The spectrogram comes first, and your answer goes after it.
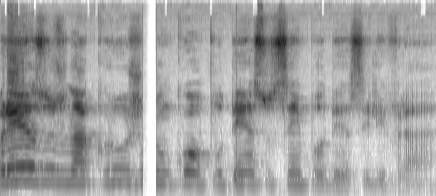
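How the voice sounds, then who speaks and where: A man's raised, projected voice at a fairly slow pace, with noticeable background noise and audible room echo. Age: 60s. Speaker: spiritual teacher. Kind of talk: lecture. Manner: conversational.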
